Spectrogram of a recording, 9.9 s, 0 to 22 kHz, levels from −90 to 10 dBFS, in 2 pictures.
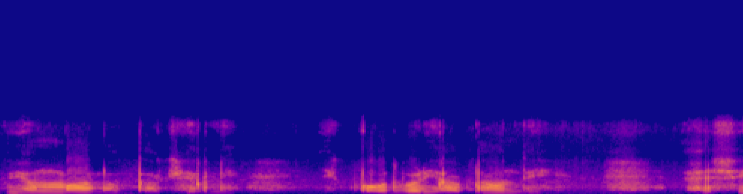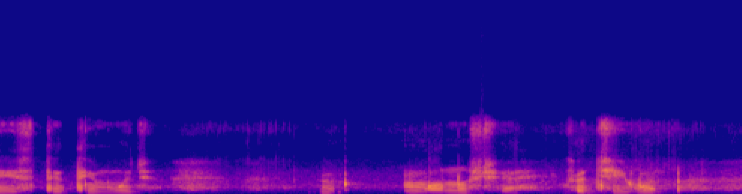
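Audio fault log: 8.15–8.19 s, short concealed packet loss: about 20 ms of audio arrived too late to decode, so the receiver extended the preceding sound and blended back, leaving a brief smear or wobble.
8.17–8.19 s and 8.38–8.40 s, lost packet rebuilt from error correction: each 20 ms packet was replaced by the lower-bitrate Opus copy carried in the next packet, so those moments sound rougher and noisier, with no gap.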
